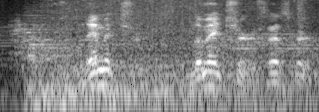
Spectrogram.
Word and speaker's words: Lamenter's: So going on down Lamenters, that's how you say it, Lamenters jail.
